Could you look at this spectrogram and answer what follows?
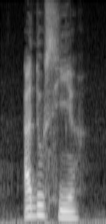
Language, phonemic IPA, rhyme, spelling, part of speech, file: French, /a.du.siʁ/, -iʁ, adoucir, verb, Fr-adoucir.ogg
- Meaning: 1. (of foods, flavors, scents, etc.) to sweeten 2. (of any unpleasant thing) to make (more) agreeable, pleasant, mild, delicate, etc 3. (of something physically rough or coarse) to soften, to smooth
